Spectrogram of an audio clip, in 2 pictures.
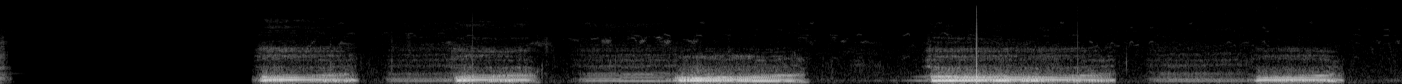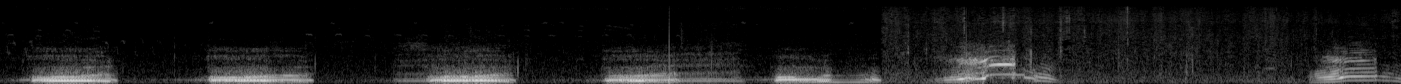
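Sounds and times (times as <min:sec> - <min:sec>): cattle mooing: 0:09.2 - 0:13.4, 0:20.1 - 0:24.8, 0:26.6 - 0:28.0.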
